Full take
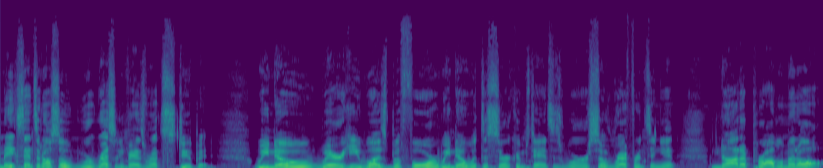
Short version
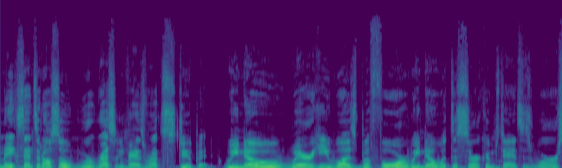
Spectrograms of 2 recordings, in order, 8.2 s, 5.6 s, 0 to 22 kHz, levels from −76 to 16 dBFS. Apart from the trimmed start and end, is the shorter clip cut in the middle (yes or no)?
yes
